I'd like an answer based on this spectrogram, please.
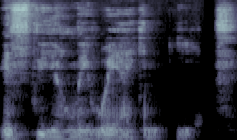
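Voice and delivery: growled, snarling, bitter, menacing voice. Narrator voicing a character's reply to a player, snarling. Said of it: "He snarls at you and says".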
